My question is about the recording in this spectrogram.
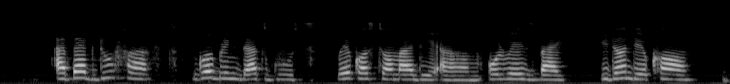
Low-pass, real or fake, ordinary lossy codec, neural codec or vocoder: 7.2 kHz; real; none; none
